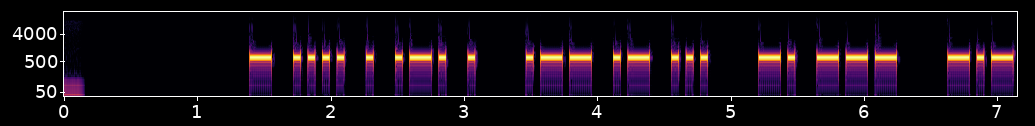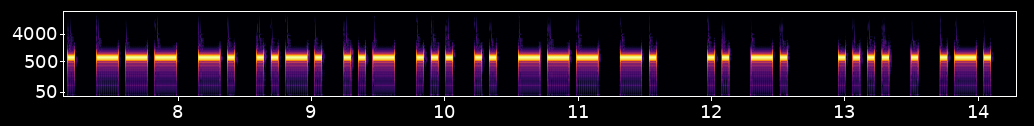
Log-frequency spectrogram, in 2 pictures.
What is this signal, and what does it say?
Morse code, heard as a keyed tone, about 22 wpm, 700 Hz. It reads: THERE WAS NO CONFUSION IN HER
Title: Sentences from Top 1600 Words 22wpm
